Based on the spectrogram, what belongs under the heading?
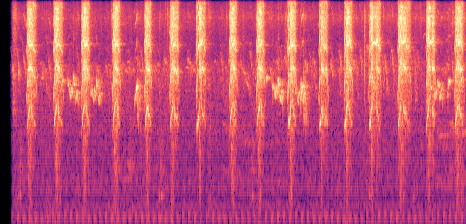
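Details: Young tuwu bird from Timor Island, singing constantly: harsh, squeaky broadband notes repeated about twice a second, with softer chattering between them, over a steady low mechanical hum.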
